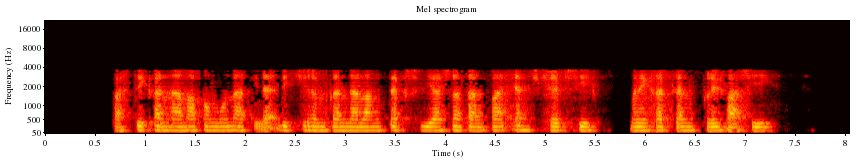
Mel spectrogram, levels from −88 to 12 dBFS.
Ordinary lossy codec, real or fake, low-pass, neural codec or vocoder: AAC, 16 kbps; fake; 3.6 kHz; codec, 16 kHz, 4.8 kbps, FACodec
